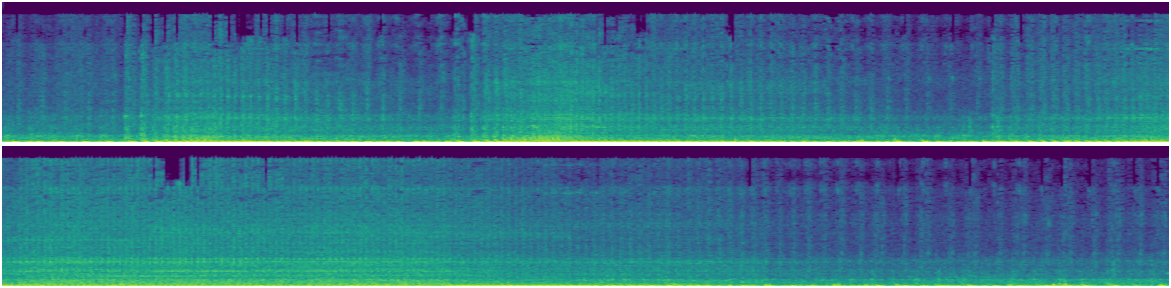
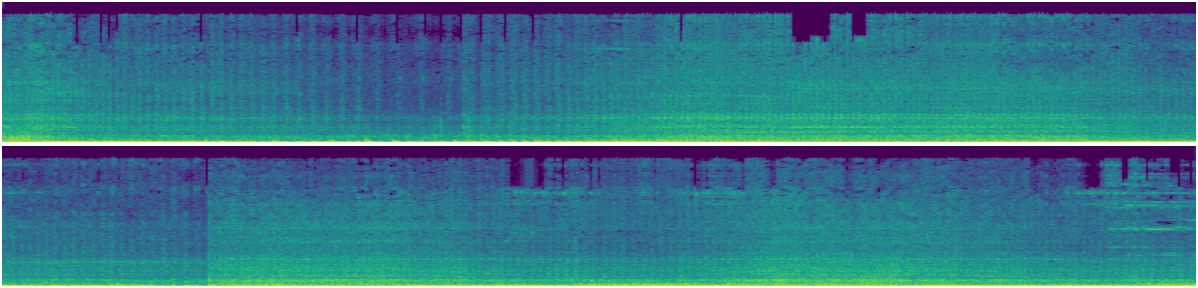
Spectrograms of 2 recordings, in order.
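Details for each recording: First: Yamaha NMAX scooter engine running with a rough, clattery top-end rattle from a slack (stretched) cam chain; a missing O-ring at the camshaft is also blamed for the noise. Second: Yamaha NMAX scooter after a major service replacing the very loose cam chain, the leaking cam chain tensioner and the worn cylinder block, with new NGK plug and oil: a steady, smooth engine note with no ticking or rattle. The earlier noise is gone.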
